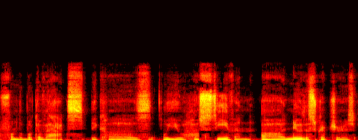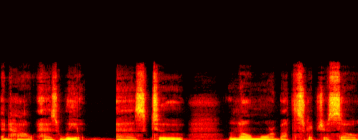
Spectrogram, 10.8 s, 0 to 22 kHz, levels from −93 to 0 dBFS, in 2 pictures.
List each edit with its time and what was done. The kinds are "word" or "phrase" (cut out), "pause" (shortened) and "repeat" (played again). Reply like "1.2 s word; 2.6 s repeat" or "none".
2.5 s phrase; 3.0 s word; 3.9 s pause; 7.6 s phrase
